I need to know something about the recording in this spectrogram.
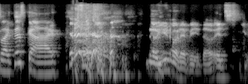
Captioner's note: all laugh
